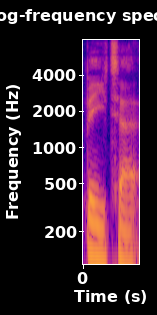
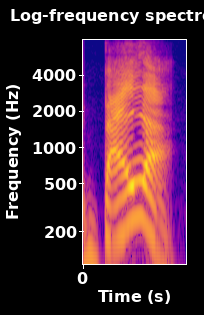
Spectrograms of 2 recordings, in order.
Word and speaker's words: beta: Comes after alpha, and it's pronounced beta. Unless you're American or can't think for yourself and are influenced by Americans, in which case you'll say ba, it's beta. It's always been beta, you silly goose.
